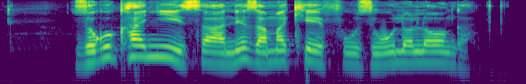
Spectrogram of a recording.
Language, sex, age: Zulu, male, 24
